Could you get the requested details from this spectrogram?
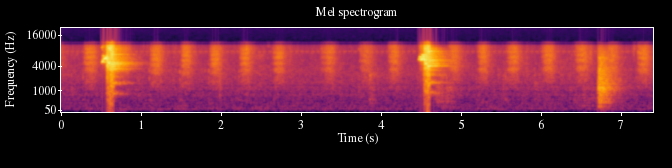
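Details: Pet galah (rose-breasted cockatoo) taking a bath gives three harsh, screechy shrieks spaced a few seconds apart, over a steady patter of faint dripping or tapping.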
